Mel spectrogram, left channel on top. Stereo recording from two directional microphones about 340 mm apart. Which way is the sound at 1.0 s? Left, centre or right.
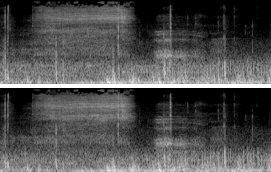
Centre.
